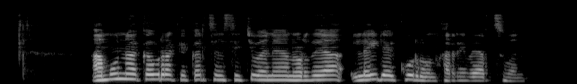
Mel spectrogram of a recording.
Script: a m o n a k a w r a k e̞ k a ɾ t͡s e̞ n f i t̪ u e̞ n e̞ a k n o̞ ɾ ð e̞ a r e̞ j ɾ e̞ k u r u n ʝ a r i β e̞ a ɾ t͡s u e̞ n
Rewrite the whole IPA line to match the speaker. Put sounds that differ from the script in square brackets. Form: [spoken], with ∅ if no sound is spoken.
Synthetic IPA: a m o n a k a w r a k e̞ k a ɾ t͡s e̞ n [s] i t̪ u e̞ n e̞ a [∅] n o̞ ɾ ð e̞ a [l] e̞ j ɾ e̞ k u r u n ʝ a r i β e̞ a ɾ t͡s u e̞ n

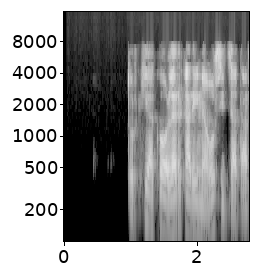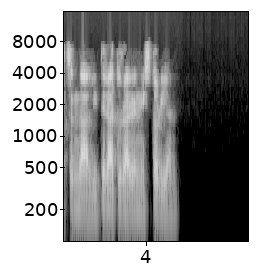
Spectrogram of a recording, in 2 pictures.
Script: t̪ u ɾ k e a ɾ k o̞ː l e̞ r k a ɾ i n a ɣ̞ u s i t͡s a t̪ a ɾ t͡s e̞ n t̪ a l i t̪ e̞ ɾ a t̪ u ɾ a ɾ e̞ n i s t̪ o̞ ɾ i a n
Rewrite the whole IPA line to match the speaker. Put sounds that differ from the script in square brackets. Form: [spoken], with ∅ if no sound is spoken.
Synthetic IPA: t̪ u ɾ k [i] a [∅] k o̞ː l e̞ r k a ɾ i n a ɣ̞ u s i t͡s a t̪ a ɾ t͡s e̞ n [d̪] a l i t̪ e̞ ɾ a t̪ u ɾ a ɾ e̞ n i s t̪ o̞ ɾ i a n

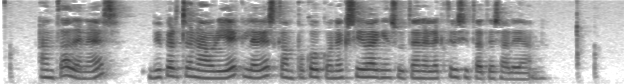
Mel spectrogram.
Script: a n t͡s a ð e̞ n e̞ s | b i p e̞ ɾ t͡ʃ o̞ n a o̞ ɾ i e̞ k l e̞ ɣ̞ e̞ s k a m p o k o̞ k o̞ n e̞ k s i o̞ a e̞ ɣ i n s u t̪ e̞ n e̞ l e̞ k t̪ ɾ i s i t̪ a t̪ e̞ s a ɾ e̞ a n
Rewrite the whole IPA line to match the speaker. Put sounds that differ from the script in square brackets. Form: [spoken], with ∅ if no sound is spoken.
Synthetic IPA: a n t͡s a ð e̞ n e̞ s | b i p e̞ ɾ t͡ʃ o̞ n a o̞ ɾ i e̞ k l e̞ ɣ̞ e̞ s k a m p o k o̞ k o̞ n e̞ k s i o̞ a e̞ ɣ i n s u t̪ e̞ n e̞ l e̞ k t̪ ɾ i s i t̪ a t̪ e̞ s a ɾ e̞ a n

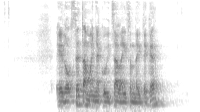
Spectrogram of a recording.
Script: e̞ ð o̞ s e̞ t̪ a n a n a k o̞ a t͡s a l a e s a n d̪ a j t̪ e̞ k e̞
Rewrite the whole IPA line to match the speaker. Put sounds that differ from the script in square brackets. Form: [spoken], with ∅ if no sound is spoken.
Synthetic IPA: e̞ ð o̞ s e̞ t̪ a [m] a [ɲ] a k o̞ [i] t͡s a l a [i] s a n d̪ a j t̪ e̞ k e̞

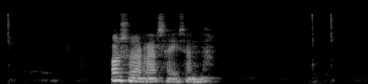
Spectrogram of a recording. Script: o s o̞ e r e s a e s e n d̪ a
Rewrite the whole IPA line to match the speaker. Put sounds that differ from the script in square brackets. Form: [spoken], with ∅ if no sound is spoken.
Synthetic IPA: o s o̞ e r [a] s a [i] s [a] n d̪ a

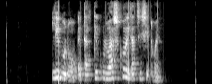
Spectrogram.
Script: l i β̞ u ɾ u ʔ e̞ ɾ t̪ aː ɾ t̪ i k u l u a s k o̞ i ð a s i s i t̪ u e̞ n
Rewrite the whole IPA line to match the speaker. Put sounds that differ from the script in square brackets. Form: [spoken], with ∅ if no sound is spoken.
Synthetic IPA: l i β̞ u ɾ u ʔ e̞ [∅] t̪ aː ɾ t̪ i k u l u a s k o̞ i ð a [t͡s] i s i t̪ u e̞ n

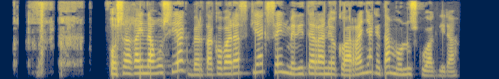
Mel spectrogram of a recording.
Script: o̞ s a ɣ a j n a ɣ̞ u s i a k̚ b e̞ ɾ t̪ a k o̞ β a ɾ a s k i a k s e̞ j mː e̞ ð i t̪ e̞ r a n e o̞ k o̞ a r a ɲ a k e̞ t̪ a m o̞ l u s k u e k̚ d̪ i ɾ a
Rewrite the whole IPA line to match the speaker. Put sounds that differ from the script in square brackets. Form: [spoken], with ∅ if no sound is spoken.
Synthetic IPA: o̞ s a ɣ a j n a ɣ̞ u s i a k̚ b e̞ ɾ t̪ a k o̞ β a ɾ a s k i a k s e̞ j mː e̞ ð i t̪ e̞ r a n e o̞ k o̞ a r a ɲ a k e̞ t̪ a m o̞ l u s k u [a] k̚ d̪ i ɾ a

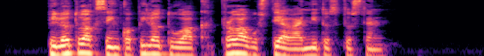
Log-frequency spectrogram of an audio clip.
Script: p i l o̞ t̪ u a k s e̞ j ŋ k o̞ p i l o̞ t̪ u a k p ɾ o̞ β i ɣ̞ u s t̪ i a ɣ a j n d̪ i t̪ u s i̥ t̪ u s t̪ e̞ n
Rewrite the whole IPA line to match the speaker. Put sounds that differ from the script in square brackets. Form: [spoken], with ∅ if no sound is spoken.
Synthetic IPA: p i l o̞ t̪ u a k s e̞ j ŋ k o̞ p i l o̞ t̪ u a k p ɾ o̞ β [a] ɣ̞ u s t̪ i a ɣ a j n d̪ i t̪ u s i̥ t̪ u s t̪ e̞ n

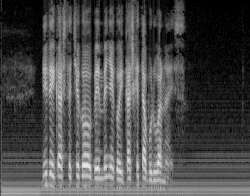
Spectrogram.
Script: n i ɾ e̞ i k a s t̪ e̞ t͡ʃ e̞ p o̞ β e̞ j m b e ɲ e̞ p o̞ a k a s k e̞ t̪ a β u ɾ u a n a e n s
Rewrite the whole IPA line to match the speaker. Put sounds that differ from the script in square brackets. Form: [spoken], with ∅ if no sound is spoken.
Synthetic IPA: n i ɾ e̞ i k a s t̪ e̞ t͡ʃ e̞ [k] o̞ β e̞ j m b e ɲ e̞ [k] o̞ [i] k a s k e̞ t̪ a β u ɾ u a n a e [∅] s

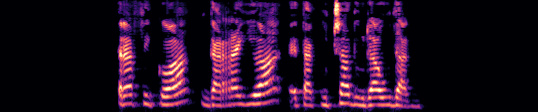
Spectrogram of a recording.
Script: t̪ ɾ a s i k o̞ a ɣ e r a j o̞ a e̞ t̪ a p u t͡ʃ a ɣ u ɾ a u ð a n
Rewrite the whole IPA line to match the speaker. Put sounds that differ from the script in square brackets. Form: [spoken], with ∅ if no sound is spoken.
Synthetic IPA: t̪ ɾ a [f] i k o̞ a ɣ [a] r a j o̞ a e̞ t̪ a [k] u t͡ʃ a [ð] u ɾ a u ð a n

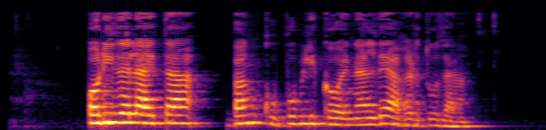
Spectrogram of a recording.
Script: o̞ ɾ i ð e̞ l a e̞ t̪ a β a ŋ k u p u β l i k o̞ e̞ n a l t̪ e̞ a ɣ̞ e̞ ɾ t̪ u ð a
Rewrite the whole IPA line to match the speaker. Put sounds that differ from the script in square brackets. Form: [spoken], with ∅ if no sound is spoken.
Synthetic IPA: o̞ ɾ i ð e̞ l a e̞ t̪ a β a ŋ k u p u β l i k o̞ e̞ n a l [d̪] e̞ a ɣ̞ e̞ ɾ t̪ u ð a

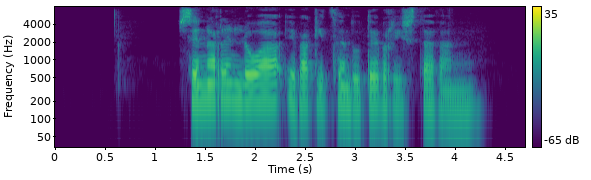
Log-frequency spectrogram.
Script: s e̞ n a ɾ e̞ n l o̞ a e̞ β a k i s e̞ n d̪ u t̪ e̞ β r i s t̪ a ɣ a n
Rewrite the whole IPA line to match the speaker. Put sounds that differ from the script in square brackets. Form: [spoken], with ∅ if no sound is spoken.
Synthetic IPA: s e̞ n a [r] e̞ n l o̞ a e̞ β a k i [t͡s] e̞ n d̪ u t̪ e̞ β r i s t̪ a [ð] a n

